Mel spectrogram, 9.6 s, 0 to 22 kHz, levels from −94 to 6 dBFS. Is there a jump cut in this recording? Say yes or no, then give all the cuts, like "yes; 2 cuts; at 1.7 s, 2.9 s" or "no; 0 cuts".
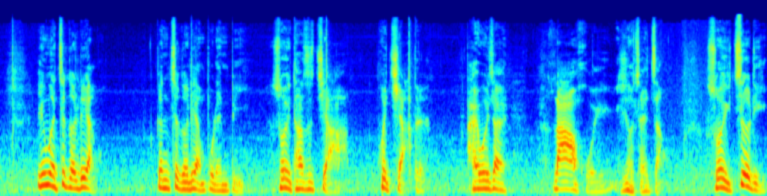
no; 0 cuts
